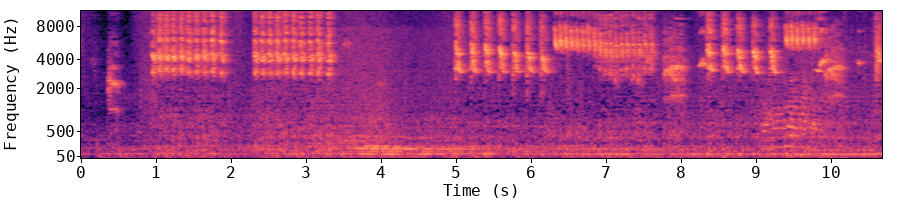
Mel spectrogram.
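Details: Long-tailed shrike song, a tutor recording for training young birds: two harsh, rapidly pulsed buzzy trills, then a series of shifting pulsed phrases and higher chattering notes, over a faint low rumble.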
